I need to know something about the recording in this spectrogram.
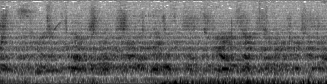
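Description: A man shouts for the ball from across an open field.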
